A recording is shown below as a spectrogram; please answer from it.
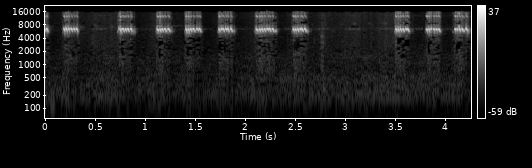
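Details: Short, high, shrill chirps of a cricket at midnight, around ten pulses delivered in uneven groups with a pause of nearly a second midway, in otherwise still surroundings.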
